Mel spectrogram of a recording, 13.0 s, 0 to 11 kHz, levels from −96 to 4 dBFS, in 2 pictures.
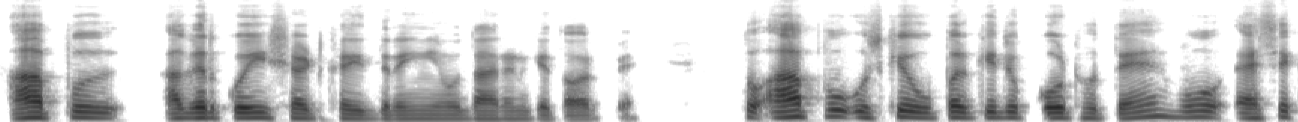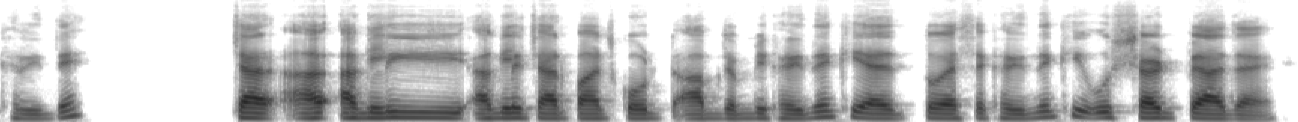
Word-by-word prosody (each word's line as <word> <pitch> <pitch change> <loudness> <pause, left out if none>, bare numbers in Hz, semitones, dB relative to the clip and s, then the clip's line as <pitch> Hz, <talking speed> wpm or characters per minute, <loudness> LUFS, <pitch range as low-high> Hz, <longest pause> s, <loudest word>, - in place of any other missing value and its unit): आप 140 +1 +3 0.4
अगर 135 +2 +2
कोई 140 0 +2
शर्ट 125 -1 -3
खरीद 110 -2 -5
रही 110 0 -7
हैं, 110 - -9
उदाहरण 105 0 -6
के 105 - -8
तौर 100 +1 -6
पे, - - -16 0.6
तो - - 0
आप 165 +4 +4
उसके 155 -2 -1
ऊपर 145 -1 +2
के 145 +2 -4
जो 145 0 -3
कोट 135 -1 +3
होते 125 0 -4
हैं, 160 +5 -3
वो 155 +1 -3
ऐसे 125 +4 -2
खरीदें, 120 +2 -6 0.8
4 135 -3 +9
अ, 125 +2 +2
अगली 135 0 +1
अगले 130 +2 +3
4-5 120 -1 +2
कोट 120 0 -2
आप 115 +1 -1
जब 120 0 -3
भी 125 - -2
खरीदें 120 +5 -2
कि 160 - -3
ऐ 120 -1 +5
तो 120 +2 0
ऐसे 120 +2 -4
खरीदें 125 +3 -4
कि 170 0 -4
उस 145 0 -3
शर्ट 135 -1 +4
पे - - +6
आ 115 -1 +8
जाएँ। 105 -3 -4
130 Hz, 205 wpm, -23 LUFS, 120-140 Hz, 0.8 s, 4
